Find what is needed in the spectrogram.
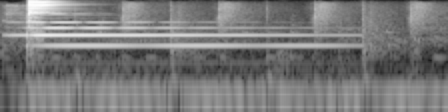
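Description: A bell-like timer chime rings once just after the countdown ends and fades out over about a second and a half, marking the start of the exercise interval. Electronic background music with a steady beat plays underneath.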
